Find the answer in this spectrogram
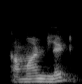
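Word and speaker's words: cmdlet: Instead, when a CMD-led pronounced command-led is run in PowerShell, it returns objects that retain their properties and methods.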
